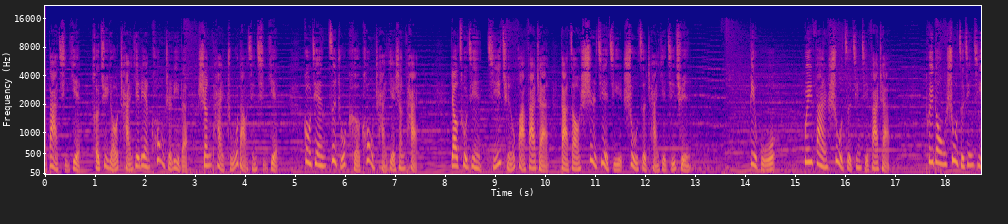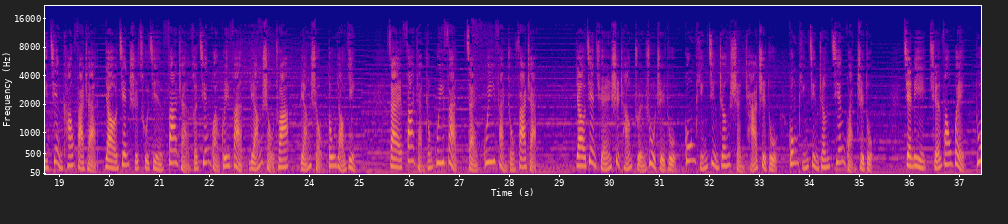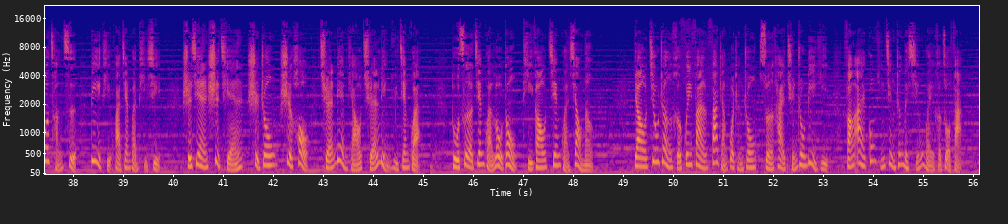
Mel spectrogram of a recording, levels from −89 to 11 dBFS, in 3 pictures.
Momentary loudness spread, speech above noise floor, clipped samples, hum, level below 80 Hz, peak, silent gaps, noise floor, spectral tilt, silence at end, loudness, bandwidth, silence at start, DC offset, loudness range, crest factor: 9 LU; 21 dB; under 0.1%; none; -48 dBFS; -2 dBFS; none; -42 dBFS; -5 dB/octave; 0 s; -21 LUFS; 16 kHz; 0 s; under 0.1%; 3 LU; 20 dB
